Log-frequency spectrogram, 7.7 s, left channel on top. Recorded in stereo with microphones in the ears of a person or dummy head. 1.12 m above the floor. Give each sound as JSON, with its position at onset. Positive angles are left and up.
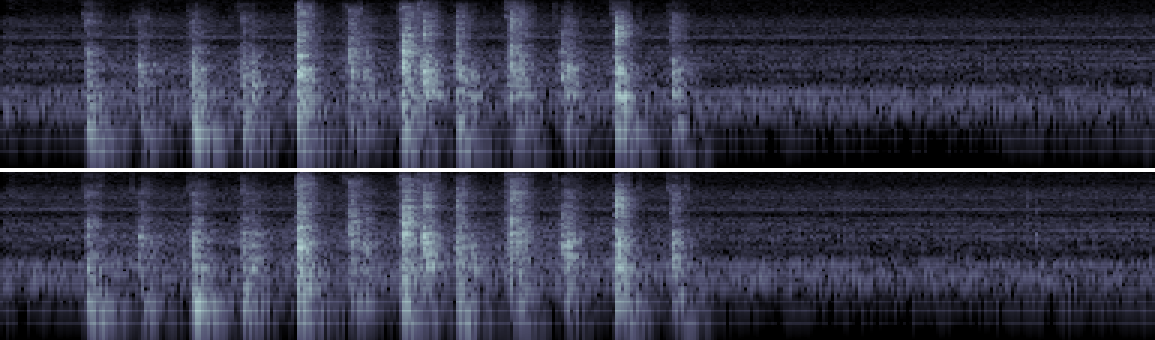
{"t": 0.6, "sound": "running footsteps", "side_deg": 20, "distance_m": 2.0}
